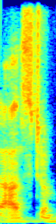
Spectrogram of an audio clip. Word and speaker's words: Alstom: It's important to get this down, particularly in your case, because although Alstom, is that the way it's pronounced? Yes, it's called Alstom, yes. Alstom, it's a big company.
